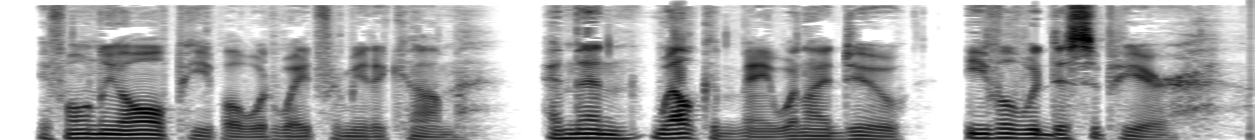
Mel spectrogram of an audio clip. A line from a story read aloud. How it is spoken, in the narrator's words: I said with a sigh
